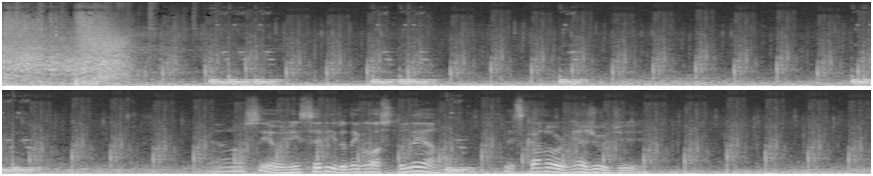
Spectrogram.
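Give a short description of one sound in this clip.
Quick footsteps tap on stone in a game.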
